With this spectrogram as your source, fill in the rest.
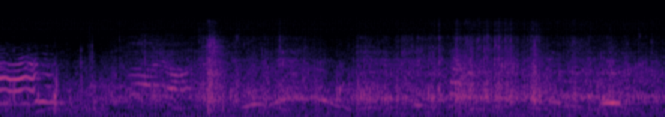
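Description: Children shout and chatter in the distance outdoors.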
